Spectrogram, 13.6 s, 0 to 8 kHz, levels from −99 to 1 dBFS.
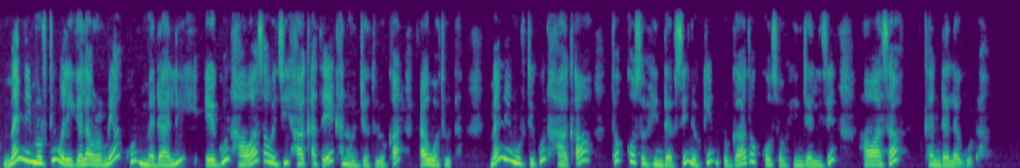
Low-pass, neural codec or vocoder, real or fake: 7.2 kHz; none; real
